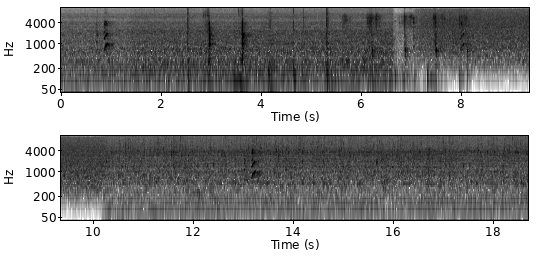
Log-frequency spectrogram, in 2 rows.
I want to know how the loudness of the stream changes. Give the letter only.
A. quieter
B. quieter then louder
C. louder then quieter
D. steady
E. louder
D.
